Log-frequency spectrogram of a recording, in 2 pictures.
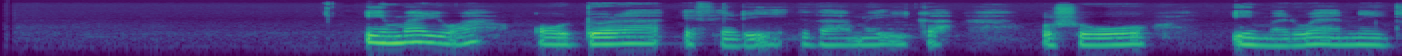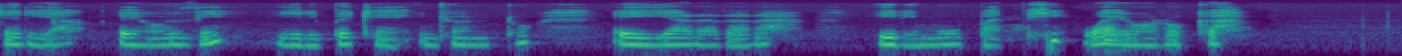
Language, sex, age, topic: Oshiwambo, female, 25-35, finance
